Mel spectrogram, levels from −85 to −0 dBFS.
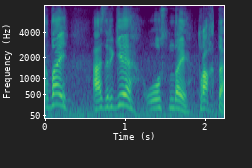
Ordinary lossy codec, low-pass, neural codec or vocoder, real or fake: none; none; none; real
